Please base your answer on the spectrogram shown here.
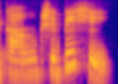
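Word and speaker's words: ಕಾಂಕ್ಷಿಭಿಃ: ಬರುತ್ತೆ ಪ್ರಭುಜಿ ಮೋಕ್ಷಕಹಿಷ್ಣ ಮತ್ತೆ ಬಿಹಿಹಿ ಅಂತ ಹೇಳಬೇಡಿ ಕಾಂಕ್ಷಿಹಿ ಕಾಂಕ್ಷಿ ಬಿಹಿ ಅಷ್ಟೇ ಕ್ಷಬಿಹಿ ಓಕೆ ಹರೇ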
